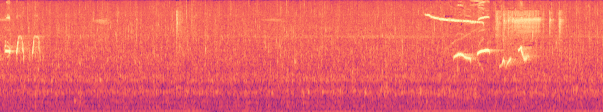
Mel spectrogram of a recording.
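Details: Female orange-headed thrush calling: a brief chirp at the start, then after a quiet stretch a cluster of short, sharp, twisting chirps with a thin, very high whistle over a faint low hum.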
